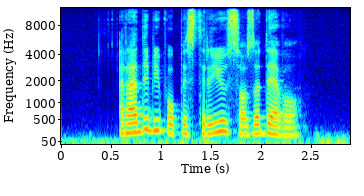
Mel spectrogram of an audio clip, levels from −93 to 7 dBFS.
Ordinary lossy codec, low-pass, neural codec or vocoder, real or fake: none; none; codec, 24 kHz, 0.9 kbps, WavTokenizer, medium speech release version 1; fake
